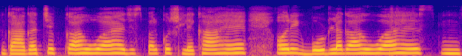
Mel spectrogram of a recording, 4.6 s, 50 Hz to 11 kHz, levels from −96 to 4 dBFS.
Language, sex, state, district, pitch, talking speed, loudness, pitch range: Hindi, female, Chhattisgarh, Bastar, 230 Hz, 195 wpm, -13 LUFS, 225-240 Hz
